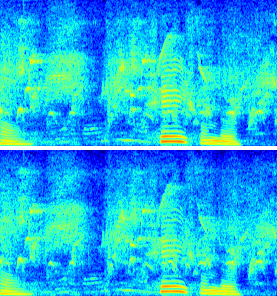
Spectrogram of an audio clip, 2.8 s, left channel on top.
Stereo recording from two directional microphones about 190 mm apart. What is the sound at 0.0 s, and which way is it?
Rodents, 15° left (ahead or behind).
